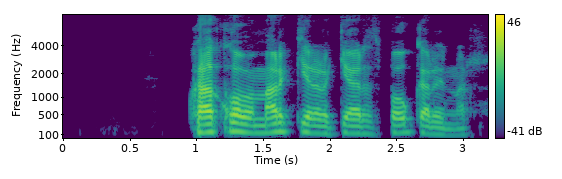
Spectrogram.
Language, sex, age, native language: Icelandic, male, 40-49, Icelandic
